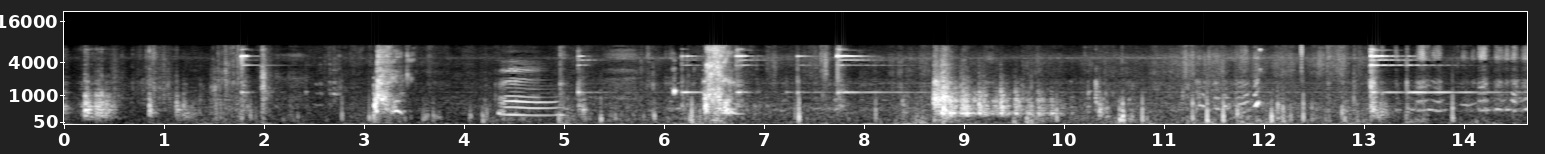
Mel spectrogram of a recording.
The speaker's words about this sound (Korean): 저기 종 보여? 종 있지 종. 은색 종 있네. 띵공 띵공. 흔들어 봐. 연두색 손잡이 잡고. 어. 땅땅땅 소리 나지?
